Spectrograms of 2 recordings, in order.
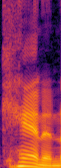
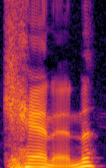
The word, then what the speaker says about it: Canon: is not like English Canon like a shooting it out of Canon but something close to Canon with the no slightly nasalized and again very slight delay before the n Sound note that neither syllable in both Nikon and Canon I'm not saying it the way he's telling me to is accented both should have the same emphasis and then he tells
